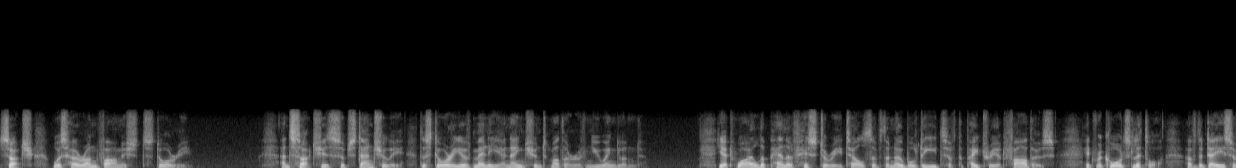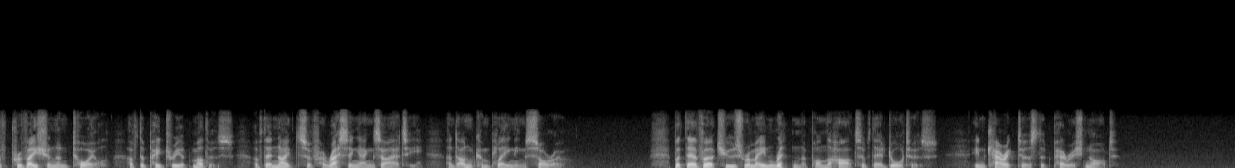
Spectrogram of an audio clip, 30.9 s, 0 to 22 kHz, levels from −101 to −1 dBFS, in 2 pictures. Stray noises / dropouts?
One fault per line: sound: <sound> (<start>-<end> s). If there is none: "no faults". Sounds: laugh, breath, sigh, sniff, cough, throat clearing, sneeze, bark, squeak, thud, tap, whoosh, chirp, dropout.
no faults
